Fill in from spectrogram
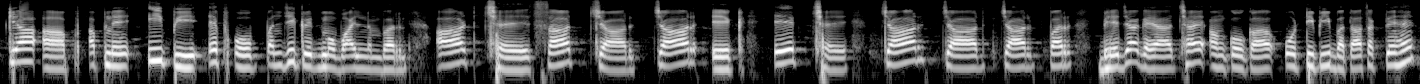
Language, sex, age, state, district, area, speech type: Hindi, male, 18-30, Madhya Pradesh, Jabalpur, urban, read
